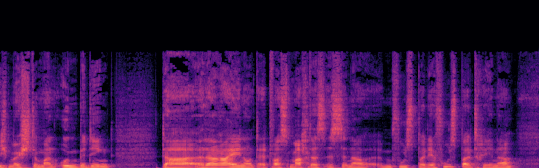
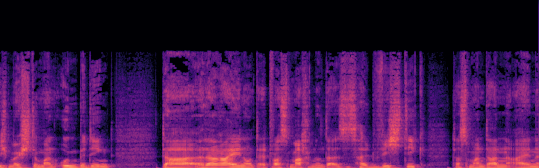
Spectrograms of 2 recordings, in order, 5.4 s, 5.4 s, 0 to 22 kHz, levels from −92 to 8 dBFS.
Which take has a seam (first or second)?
first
